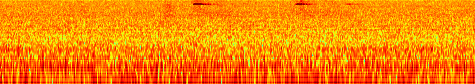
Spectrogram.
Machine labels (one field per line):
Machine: fan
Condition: normal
